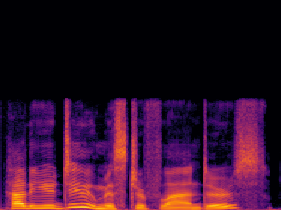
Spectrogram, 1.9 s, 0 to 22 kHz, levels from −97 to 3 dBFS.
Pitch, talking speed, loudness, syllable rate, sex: 210 Hz, 160 wpm, -18 LUFS, 3.6 syllables/s, female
